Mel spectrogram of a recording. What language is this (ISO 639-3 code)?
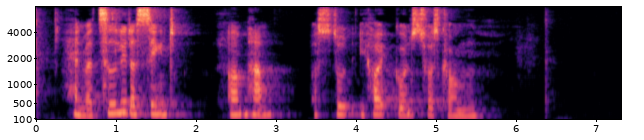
dan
